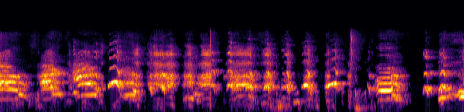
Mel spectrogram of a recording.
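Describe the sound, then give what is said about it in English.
A person imitates a dog barking, letting out a rapid string of loud, hoarse yelps and barks, with a short pause near the end before a final burst. “You need to bark like a dog.”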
